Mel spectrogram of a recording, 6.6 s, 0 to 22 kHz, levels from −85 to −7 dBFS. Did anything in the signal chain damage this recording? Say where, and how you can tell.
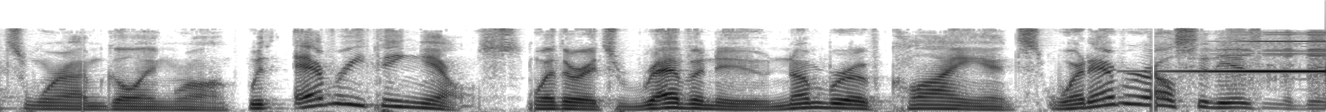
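Yes. Bluetooth headset link: unconcealed Bluetooth headset packet loss leaves abrupt silent holes at 0.41 s, 2.66 s and 5.76–5.78 s. Their hard edges, not smoothed fades, fit one, two and three lost 7.5 ms frames.

Acoustic playback loop: from 5.59 s to the end, a loudspeaker feedback squeal at 1.6 kHz swells over about 0.7 s to roughly 5 dB above the speech. Unlike steady electrical whine, it grows on its own.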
